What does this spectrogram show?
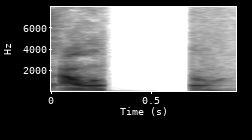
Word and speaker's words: Alamogordo: But yeah, it's Alamogordo. Huh. I thought that's how it was pronounced. I'm like, how the frick? I could never figure it out. Think of Alamo. That's what I was. Yeah, Alamogordo.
